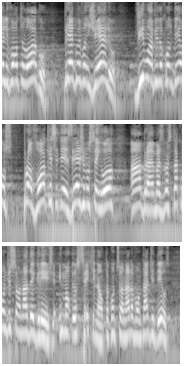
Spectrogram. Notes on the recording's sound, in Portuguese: Essa mensagem foi gravada ao vivo no dia 02/02/2020, no culto dominical da Igreja Vale Da Bênção - BH.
